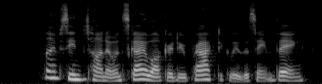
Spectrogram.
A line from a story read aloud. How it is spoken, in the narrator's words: Wooly said dryly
